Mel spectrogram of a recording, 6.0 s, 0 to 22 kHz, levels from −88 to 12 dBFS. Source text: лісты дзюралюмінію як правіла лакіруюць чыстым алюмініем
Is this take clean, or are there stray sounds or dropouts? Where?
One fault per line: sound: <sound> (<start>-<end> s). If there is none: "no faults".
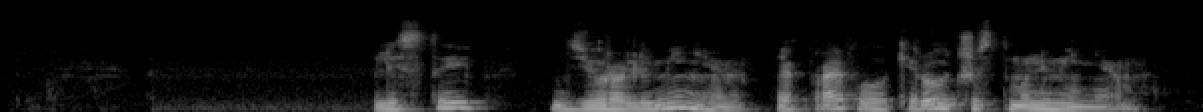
no faults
